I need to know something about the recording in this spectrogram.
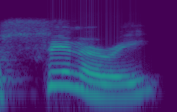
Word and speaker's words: scenery: Esa SC en escenario o en escenas solamente suena scenery, scenes. No le vamos a poner una E por delante. Ese es un error muy español, ¿ok?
